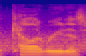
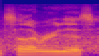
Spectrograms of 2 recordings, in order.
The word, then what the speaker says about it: Celeritas: It's pronounced, I mean, it depends on where you come from. It could be the Celeritas if you're Italian, Celeritas, Celeritas.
